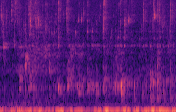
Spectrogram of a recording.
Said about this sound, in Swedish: Man tror att man dricker, eh, att vi häller upp öl här. Men det är faktiskt grönt te.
